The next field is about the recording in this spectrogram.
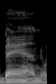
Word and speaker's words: bean: The first one is ban, B-E-A-N, but pronounced ban, which means woman.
